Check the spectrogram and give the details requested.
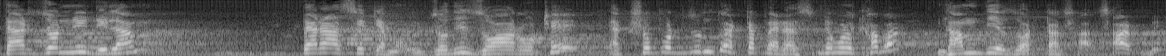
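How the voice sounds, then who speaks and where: A man's voice: high voice, animated, creaky, a bit bright, exaggerated voice. A man playing a fussy, coaxing village doctor. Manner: slow, coaxing instructions with checks for understanding. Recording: echoey hall with faint music.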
